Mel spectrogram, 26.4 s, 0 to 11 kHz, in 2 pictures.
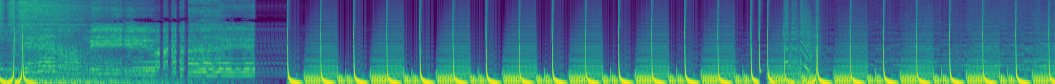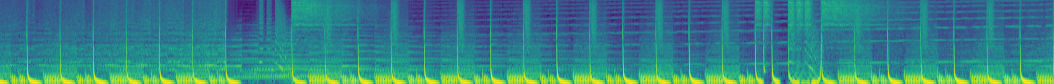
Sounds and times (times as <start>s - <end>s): Techno: 0.0s - 26.3s.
